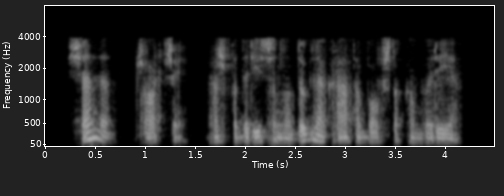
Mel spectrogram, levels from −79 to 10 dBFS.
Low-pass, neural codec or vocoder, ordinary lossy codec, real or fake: 7.2 kHz; none; AAC, 16 kbps; real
